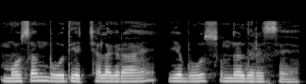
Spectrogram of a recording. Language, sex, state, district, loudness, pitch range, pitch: Hindi, male, Uttar Pradesh, Saharanpur, -16 LUFS, 140-150 Hz, 145 Hz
